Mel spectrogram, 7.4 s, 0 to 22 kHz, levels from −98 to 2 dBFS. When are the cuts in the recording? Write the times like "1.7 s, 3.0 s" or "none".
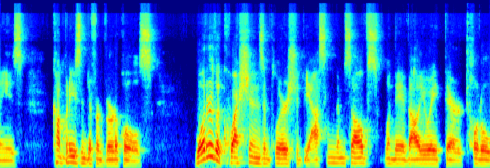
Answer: none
